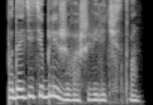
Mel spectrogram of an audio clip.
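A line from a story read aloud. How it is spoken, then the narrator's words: Plain. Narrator (Russian): сказала Бьянка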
